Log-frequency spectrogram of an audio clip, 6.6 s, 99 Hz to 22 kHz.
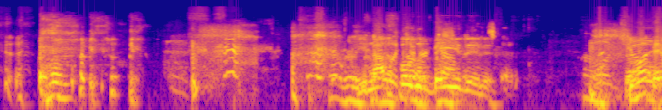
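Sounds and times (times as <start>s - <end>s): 
speech: 0.1s - 1.4s, 3.4s - 5.2s, 5.8s - 6.6s
person coughing after choking on a drink: 0.4s - 3.5s.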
